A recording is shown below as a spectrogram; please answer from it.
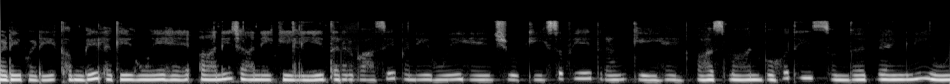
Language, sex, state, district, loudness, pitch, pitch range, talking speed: Hindi, female, Bihar, Kishanganj, -16 LUFS, 215 Hz, 210-225 Hz, 160 wpm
